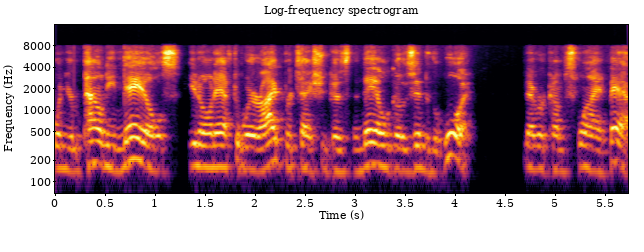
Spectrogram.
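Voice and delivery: ordinary talk, nothing marked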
